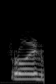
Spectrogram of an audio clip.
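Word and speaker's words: Freud: फ्रॉइड, उनकी जो pronunciation है, कुछ लोग फ्रूट बोलते हैं, कुछ फ्रॉइड बोलते हैं, पता नहीं अलग अलग प्रोनाउंसिएशन है।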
